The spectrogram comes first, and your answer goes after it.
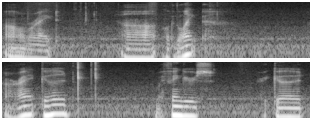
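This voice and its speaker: A man performs an ASMR exam roleplay in a soft, hushed voice with a gravelly creak. He murmurs slowly and hesitantly, slipping toward a whisper at times. Clear background noise sits behind him. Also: medium pitch. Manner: murmured, hesitant, unhurried short instructions. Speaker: ASMR performer playing an examiner.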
